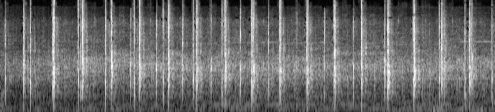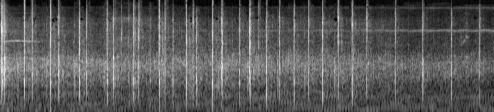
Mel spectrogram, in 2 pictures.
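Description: Audience applause welcoming a guest, an investigator from Extremadura, fills the whole stretch: a dense patter of many hands clapping at a steady, lively pace with no voices over it, easing off slightly toward the end.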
